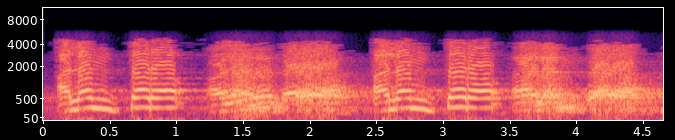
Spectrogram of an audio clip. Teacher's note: عالم تارا، اس میں غنہ نہیں کریں گے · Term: اظہار شفوی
